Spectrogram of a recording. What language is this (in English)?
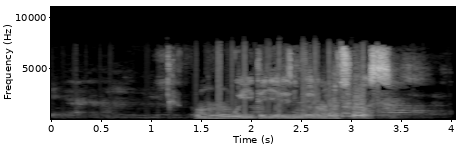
Kinyarwanda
